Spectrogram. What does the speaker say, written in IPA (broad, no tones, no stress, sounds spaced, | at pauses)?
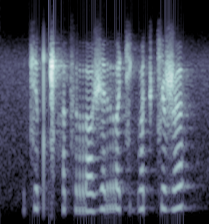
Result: t͡ɕ ɔ t ǁʰ ʌ t͡s r ɔ ʒ ɛ r ɔ t͡ɕ ə ɡ ɔ t͡ʃ t͡ɕ ʌ ʐ ə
